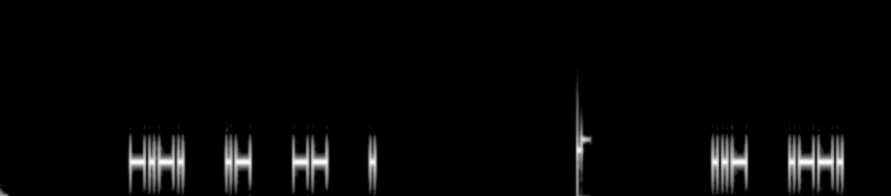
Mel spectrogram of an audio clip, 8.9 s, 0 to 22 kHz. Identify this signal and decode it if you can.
Morse code, heard as a keyed tone, about 25 wpm, spaced as for 14 wpm, 700 Hz. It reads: CAME UP
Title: 3x Character Spacing - Top 500 Words - 25wpm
